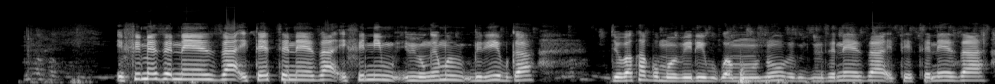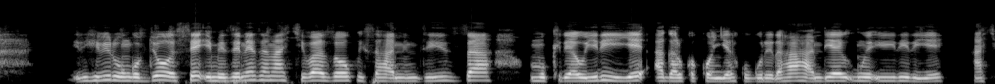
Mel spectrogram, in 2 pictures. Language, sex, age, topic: Kinyarwanda, female, 25-35, agriculture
